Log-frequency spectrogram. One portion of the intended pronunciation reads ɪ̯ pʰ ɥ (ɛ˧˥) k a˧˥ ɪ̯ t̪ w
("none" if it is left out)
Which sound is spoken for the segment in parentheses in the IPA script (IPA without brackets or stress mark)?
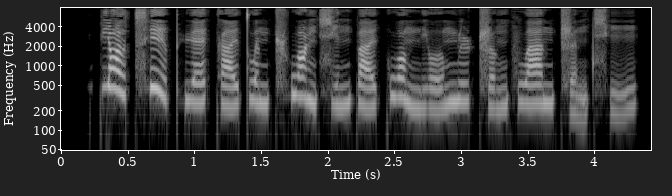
ɛ˧˥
